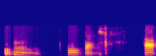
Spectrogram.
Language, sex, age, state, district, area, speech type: Marathi, male, 18-30, Maharashtra, Yavatmal, rural, conversation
